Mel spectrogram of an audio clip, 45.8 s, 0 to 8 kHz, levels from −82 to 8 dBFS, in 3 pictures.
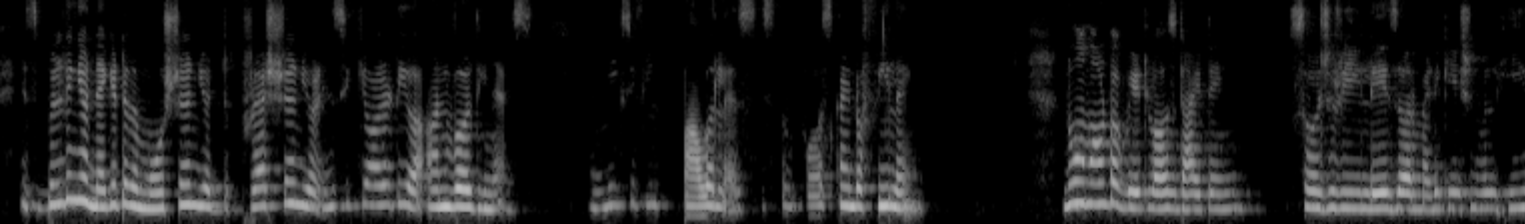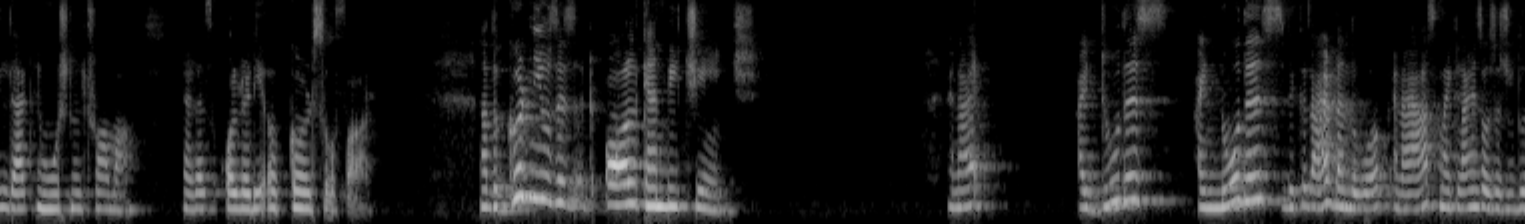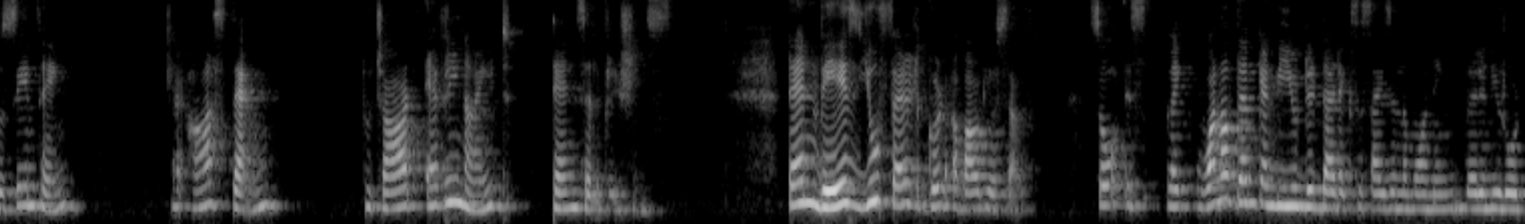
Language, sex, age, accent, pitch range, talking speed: English, female, 20-39, Indian, 215-255 Hz, 145 wpm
